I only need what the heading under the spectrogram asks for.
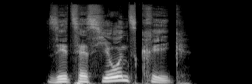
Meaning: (noun) a war of secession; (proper noun) the American Civil War
- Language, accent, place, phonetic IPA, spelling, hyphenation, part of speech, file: German, Germany, Berlin, [zet͡sɛˈsi̯oːnsˌkʁiːk], Sezessionskrieg, Se‧zes‧si‧ons‧krieg, noun / proper noun, De-Sezessionskrieg.ogg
